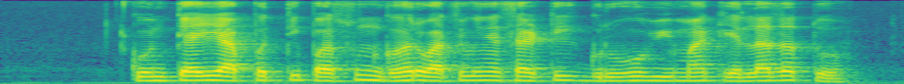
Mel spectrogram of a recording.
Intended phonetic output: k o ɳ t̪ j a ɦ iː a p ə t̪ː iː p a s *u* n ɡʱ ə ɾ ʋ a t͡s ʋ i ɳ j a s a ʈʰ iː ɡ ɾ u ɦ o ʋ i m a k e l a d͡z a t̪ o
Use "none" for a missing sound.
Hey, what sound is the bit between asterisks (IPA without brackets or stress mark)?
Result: uː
